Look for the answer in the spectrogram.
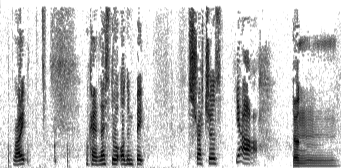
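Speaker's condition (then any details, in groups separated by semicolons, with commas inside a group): No condition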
